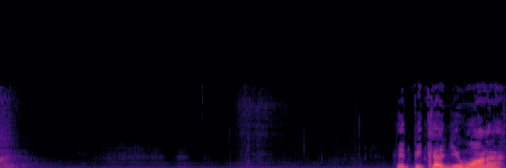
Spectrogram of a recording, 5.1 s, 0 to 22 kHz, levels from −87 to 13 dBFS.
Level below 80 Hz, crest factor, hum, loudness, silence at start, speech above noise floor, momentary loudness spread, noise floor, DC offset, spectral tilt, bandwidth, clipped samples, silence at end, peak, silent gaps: -72 dBFS; 22 dB; 60 Hz at -70 dBFS; -30 LUFS; 0 s; 42 dB; 22 LU; -71 dBFS; under 0.1%; -7.5 dB/octave; 11.5 kHz; under 0.1%; 0 s; -12 dBFS; none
